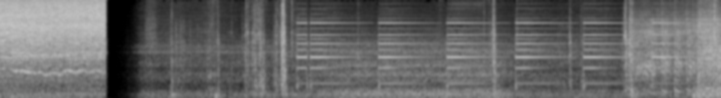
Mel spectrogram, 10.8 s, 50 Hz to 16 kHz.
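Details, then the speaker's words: Turbo car engine first start after an oil pan holed by a railroad spike drained all oil, now refilled with 5W-30: loud burst, pause, cranking then catch with sharp uneven clanks; ugly sounds at start, engine/turbo survival uncertain. "That's some kind of ugly sounds at the start there."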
